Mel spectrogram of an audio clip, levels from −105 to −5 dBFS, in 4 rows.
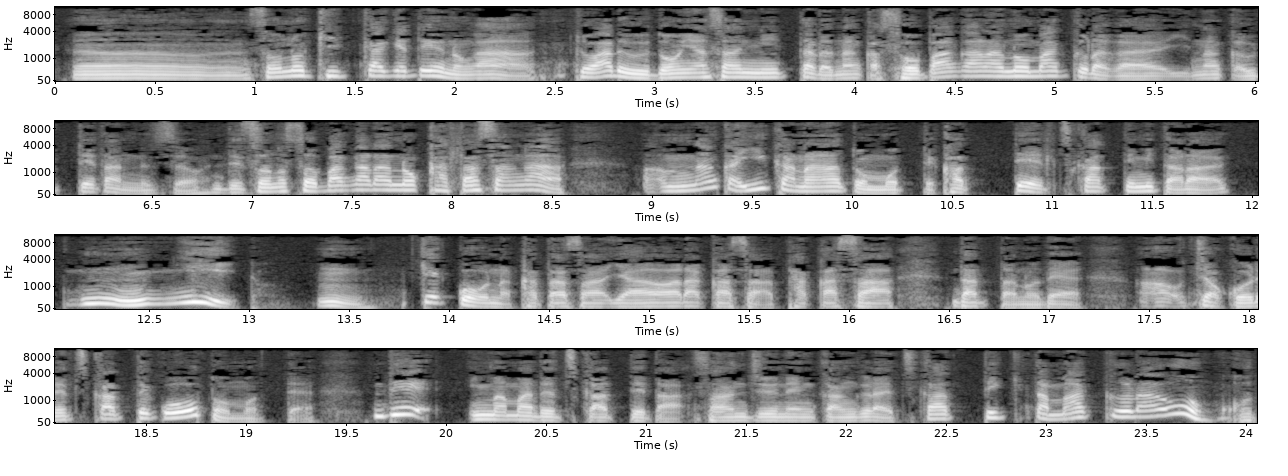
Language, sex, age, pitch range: Japanese, male, 40-59, 105-150 Hz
